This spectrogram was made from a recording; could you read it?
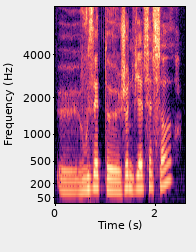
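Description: A man's voice: mid-range voice, takes it slowly, warm tone, dry recording. A man voicing a nervous, polite, reluctant man in a storybook reading, hesitant and reserved.

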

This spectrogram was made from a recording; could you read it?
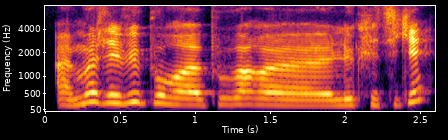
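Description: A young adult in casual discussion, talking hesitantly with many pauses and filler sounds. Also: medium pitch, no room sound.

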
